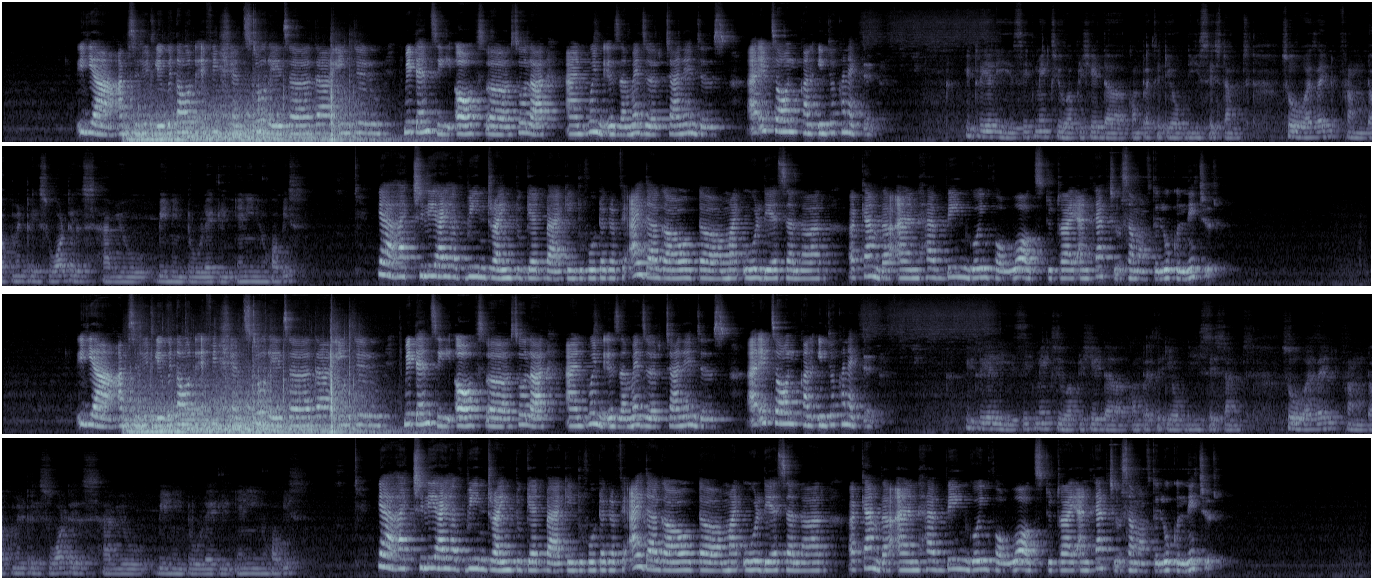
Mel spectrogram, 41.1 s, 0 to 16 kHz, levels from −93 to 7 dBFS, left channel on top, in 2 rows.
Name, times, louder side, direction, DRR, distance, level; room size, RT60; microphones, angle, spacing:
voice 1, 1.1-5.7 6.0-10.8 11.2-13.1 26.2-32.9 33.2-38.7, right 1 dB, 15° right, 2.5 m, -29 dB
Sliding door, 1.8-6.6, right 2 dB, 60° right, 1.3 m, -29 dB
voice 2, 13.8-25.1, left 1 dB, 40° left, 6.1 m, -45 dB
29.0 x 15.0 x 6.3 m
head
